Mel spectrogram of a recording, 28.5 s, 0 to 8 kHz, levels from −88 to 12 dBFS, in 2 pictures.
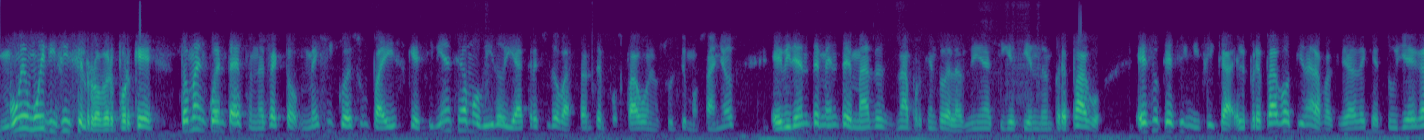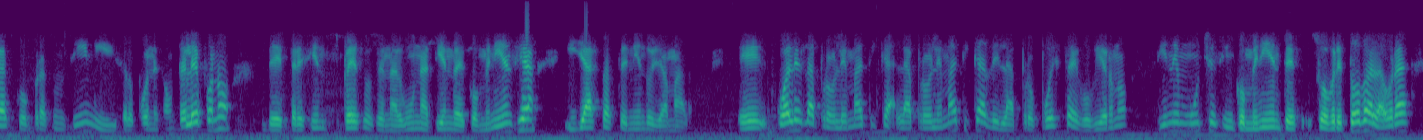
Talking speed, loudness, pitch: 205 wpm, -29 LUFS, 185 Hz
